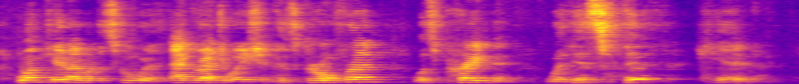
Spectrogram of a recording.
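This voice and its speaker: A man at a fairly slow pace with ordinary pitch variation, audible room echo and noticeable background noise. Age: 30s. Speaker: stand-up comedian. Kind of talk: stand-up. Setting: stage with audience.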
